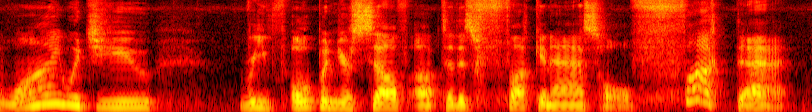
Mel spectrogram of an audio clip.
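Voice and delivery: hostile, aggressive, profane cursing voice. Retelling own reply to the wife about going to confession: retelling own aggressive retort. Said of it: "Sorry for being so aggressive here".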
